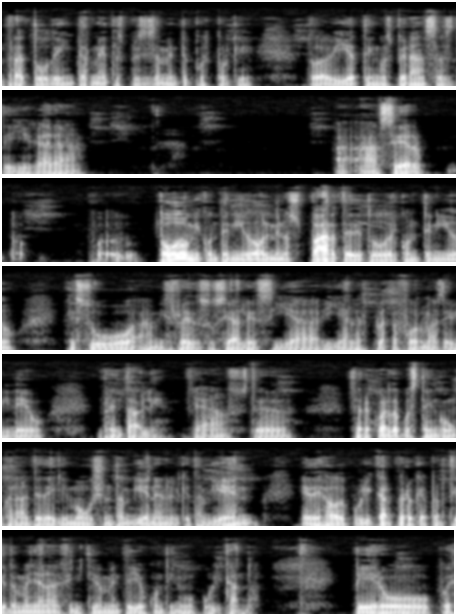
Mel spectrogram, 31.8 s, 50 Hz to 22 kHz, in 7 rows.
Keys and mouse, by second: 1.0 click, 2.9 click, 3.7 click, 4.3-6.4 drag, 7.0 click, 7.7-9.0 drag, 11.2-12.8 drag, 15.0-22.0 drag, 23.9-31.7 drag.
